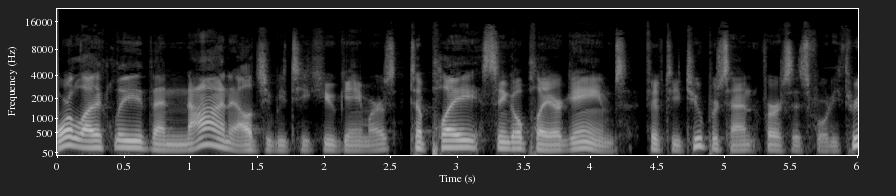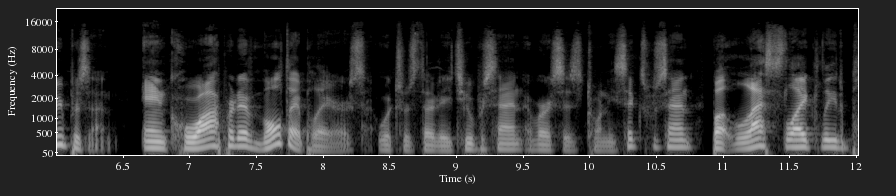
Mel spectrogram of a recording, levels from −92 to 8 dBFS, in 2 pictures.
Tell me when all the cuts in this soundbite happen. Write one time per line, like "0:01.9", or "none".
0:02.6
0:06.5
0:10.8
